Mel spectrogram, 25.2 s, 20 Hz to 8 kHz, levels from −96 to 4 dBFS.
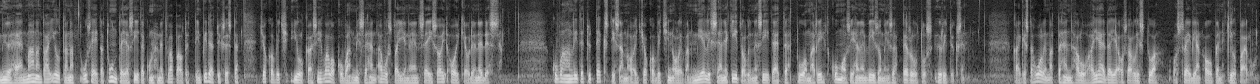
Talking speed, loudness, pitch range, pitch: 100 wpm, -18 LUFS, 80-110 Hz, 90 Hz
